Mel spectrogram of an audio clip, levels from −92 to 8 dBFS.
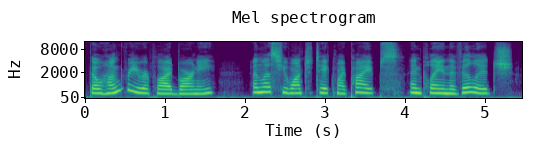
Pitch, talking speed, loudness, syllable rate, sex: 245 Hz, 175 wpm, -14 LUFS, 4.8 syllables/s, female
